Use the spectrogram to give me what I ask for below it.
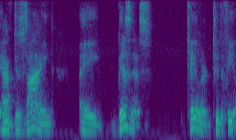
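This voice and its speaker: Somewhat breathy male speech at medium pitch, fairly slow, with ordinary pitch variation. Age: 60s. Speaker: network marketing distributor. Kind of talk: interview testimony. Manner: animated.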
